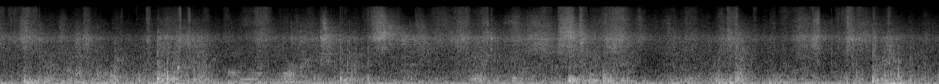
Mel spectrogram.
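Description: Bare feet shuffle and slide on a mat.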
